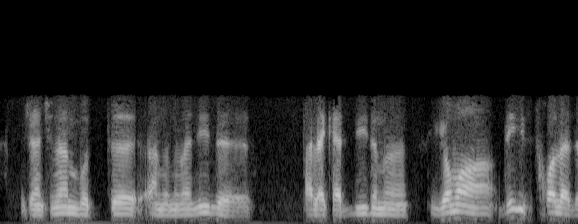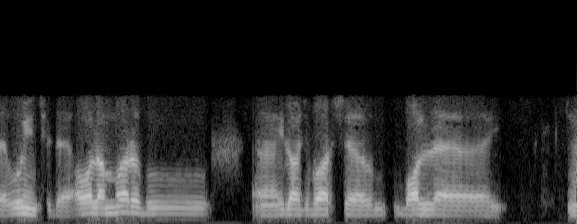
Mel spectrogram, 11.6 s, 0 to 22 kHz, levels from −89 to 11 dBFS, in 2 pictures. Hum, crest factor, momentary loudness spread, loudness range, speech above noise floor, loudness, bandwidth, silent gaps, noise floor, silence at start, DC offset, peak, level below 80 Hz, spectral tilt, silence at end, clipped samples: none; 18 dB; 12 LU; 3 LU; 42 dB; -20 LUFS; 3.9 kHz; none; -61 dBFS; 0.2 s; under 0.1%; -2 dBFS; -60 dBFS; -2 dB/octave; 0 s; under 0.1%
